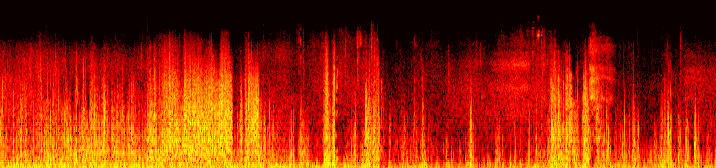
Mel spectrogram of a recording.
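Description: Strong, gusty wind buffeting the camera microphone: a loud, low rumble that surges and dips irregularly with the gusts.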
